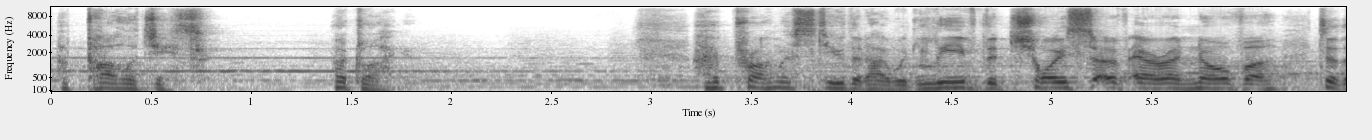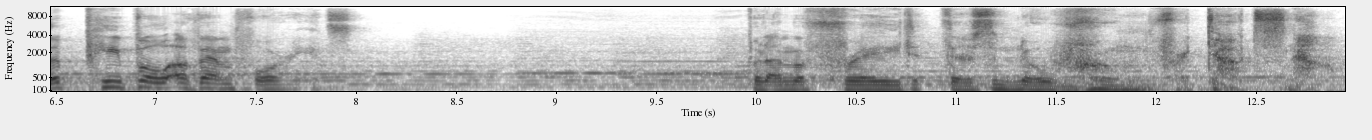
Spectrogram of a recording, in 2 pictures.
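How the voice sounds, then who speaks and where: A man's voice: mid-range voice, measured pace, pauses often, music in the background, natural voice. An actor voicing an earnest, dutiful young male warrior leader in a video game, with a solemn, heroic delivery. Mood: solemn, determined. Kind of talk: English video game voice acting.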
